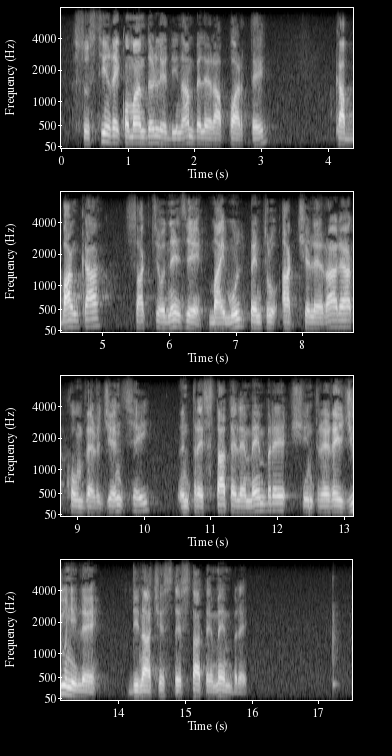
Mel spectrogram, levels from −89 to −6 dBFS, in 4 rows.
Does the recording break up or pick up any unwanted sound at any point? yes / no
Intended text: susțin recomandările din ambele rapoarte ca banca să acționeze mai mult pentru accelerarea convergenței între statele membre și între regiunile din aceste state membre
yes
